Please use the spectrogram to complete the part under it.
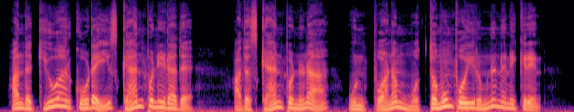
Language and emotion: Tamil, fearful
